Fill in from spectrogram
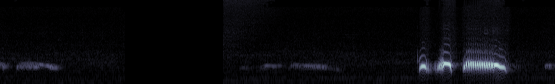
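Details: Spotted dove cooing in the gáy thúc and gáy gọi styles, used to provoke and lure doves: soft, faint low coos early on, a long silence, then a short burst of two loud, hoarse coos near the end.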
